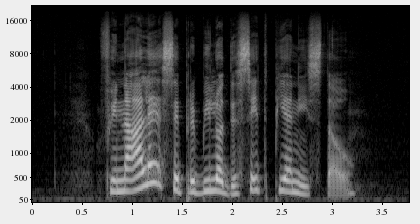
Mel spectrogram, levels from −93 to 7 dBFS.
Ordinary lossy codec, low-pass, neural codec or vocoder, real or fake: none; 19.8 kHz; none; real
